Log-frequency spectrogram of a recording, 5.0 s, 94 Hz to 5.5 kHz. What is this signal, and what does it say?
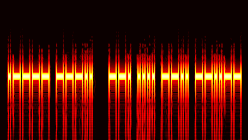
Morse code, heard as a keyed tone, about 25 wpm, 600 Hz. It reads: 18 GHZ,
